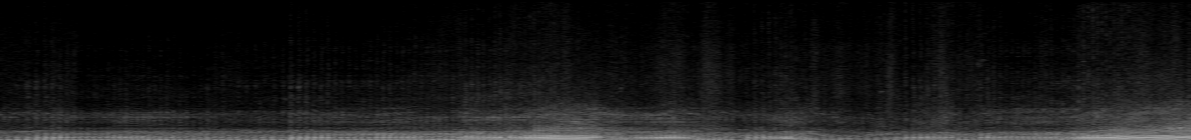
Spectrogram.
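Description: Honda RTL trials motorcycle's single-cylinder four-stroke engine chugging at low revs while the bike climbs rocks. The throttle is opened twice, about four seconds in and again near the end, each time bringing a rising rev.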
